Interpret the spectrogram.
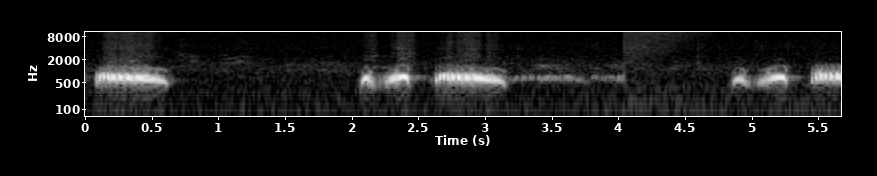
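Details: Decoy dove performing the thúc gù coo: a long soft coo, silence, then two short upturned notes and a drawn-out coo with a faint trailing hum, the same two-note-and-coo phrase repeating, in a quiet background.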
